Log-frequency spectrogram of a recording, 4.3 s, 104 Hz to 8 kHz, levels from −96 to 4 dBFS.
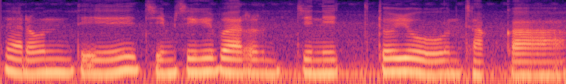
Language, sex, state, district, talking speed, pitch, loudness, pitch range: Chakma, female, Tripura, Dhalai, 115 wpm, 185 Hz, -15 LUFS, 175-195 Hz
